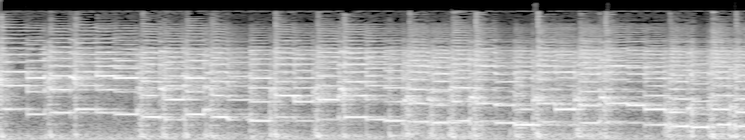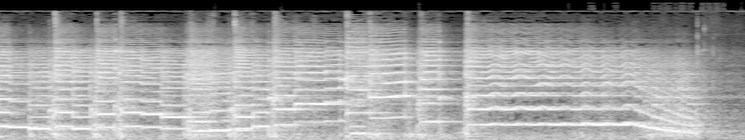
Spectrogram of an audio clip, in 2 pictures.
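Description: Someone plays a fast run of his own invented scale on a distorted electric guitar, a dense rapid stream of picked notes rising and falling for several seconds, closing with a held note bent downward.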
